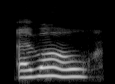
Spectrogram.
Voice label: 3 Yr Old Girl Says Hi; kids play

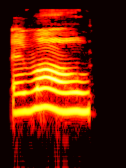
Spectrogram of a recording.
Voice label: 3 Yr Old Girl Says Hi; kids play

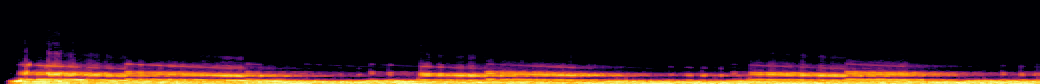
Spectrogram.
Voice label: Calling Anyone Distort, communications

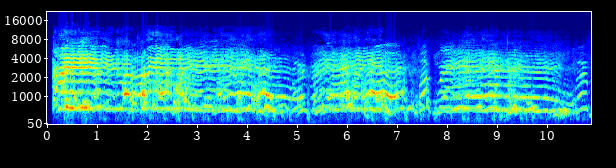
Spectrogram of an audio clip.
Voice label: 6 Yr Olds Say Were Free

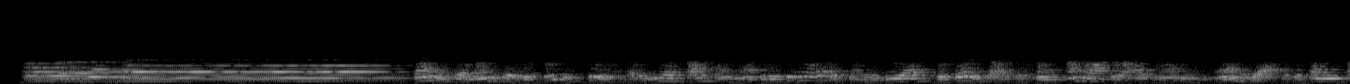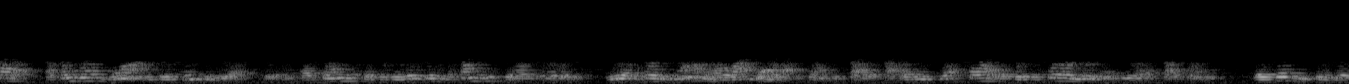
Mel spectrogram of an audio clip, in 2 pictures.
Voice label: Tv Male News Report

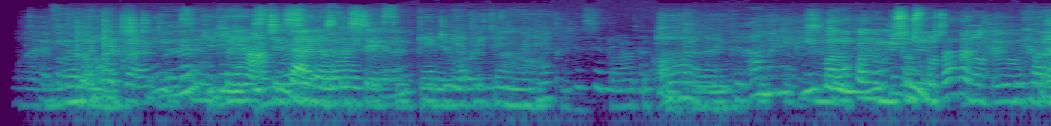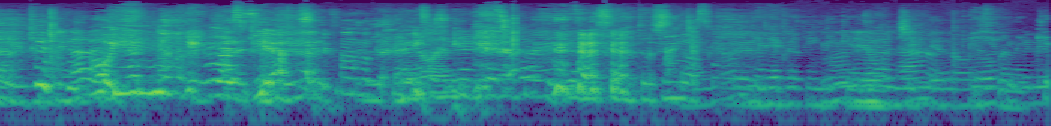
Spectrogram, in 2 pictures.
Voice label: Italian Amer Fem Wala, chatter walla

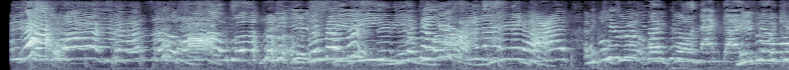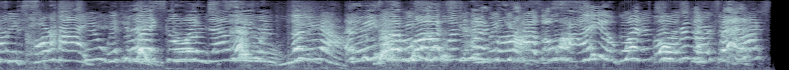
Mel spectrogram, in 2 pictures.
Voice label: 5 Yr Olds Chatter

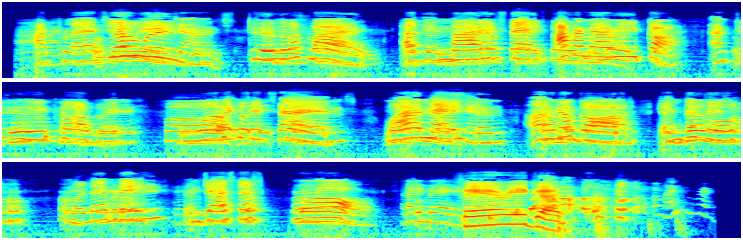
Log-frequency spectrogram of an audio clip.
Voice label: Kids Pledge Allegian

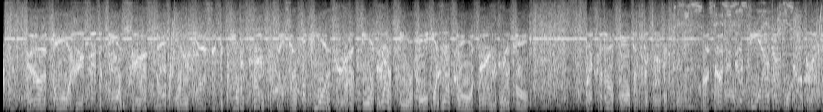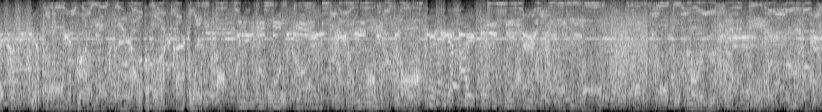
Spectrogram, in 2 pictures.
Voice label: Voices Busy Channel, static

